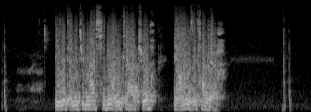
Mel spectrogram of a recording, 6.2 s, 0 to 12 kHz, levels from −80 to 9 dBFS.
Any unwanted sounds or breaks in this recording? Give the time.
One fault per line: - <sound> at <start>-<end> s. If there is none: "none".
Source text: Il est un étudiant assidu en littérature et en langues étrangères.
none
